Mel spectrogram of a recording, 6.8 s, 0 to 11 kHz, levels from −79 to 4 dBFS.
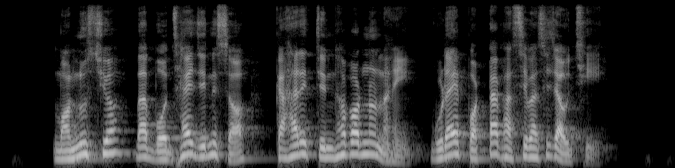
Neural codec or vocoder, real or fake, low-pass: codec, 44.1 kHz, 7.8 kbps, Pupu-Codec; fake; 9.9 kHz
